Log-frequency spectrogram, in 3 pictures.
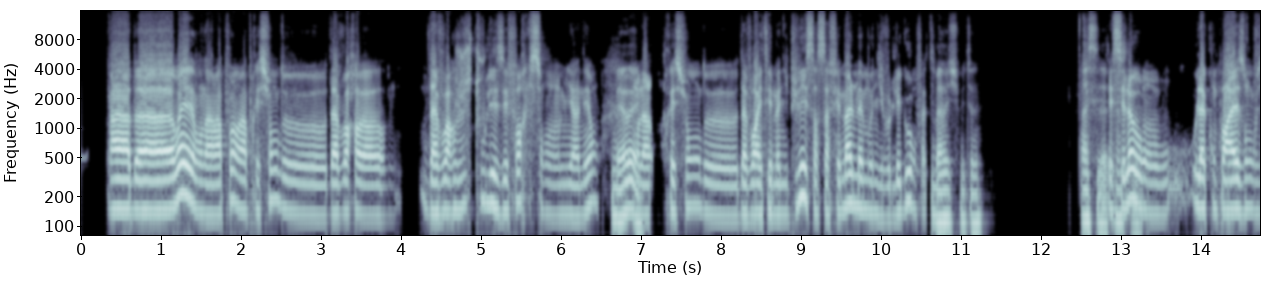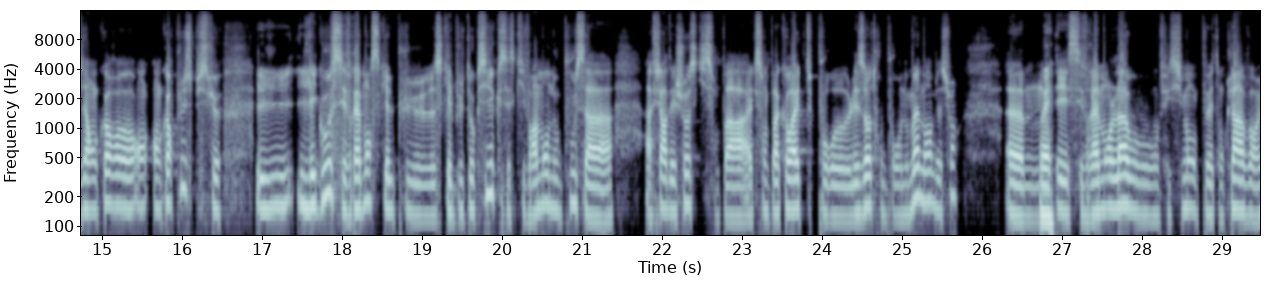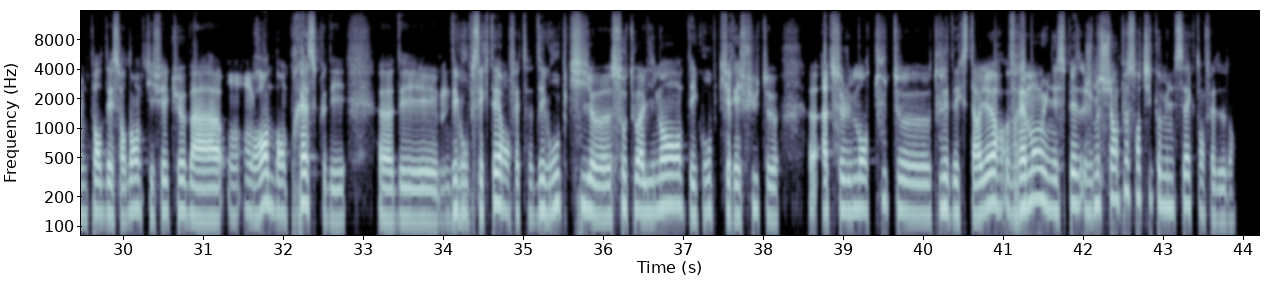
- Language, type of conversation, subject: French, podcast, Comment fais-tu pour éviter de te comparer aux autres sur les réseaux sociaux ?
- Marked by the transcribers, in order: other background noise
